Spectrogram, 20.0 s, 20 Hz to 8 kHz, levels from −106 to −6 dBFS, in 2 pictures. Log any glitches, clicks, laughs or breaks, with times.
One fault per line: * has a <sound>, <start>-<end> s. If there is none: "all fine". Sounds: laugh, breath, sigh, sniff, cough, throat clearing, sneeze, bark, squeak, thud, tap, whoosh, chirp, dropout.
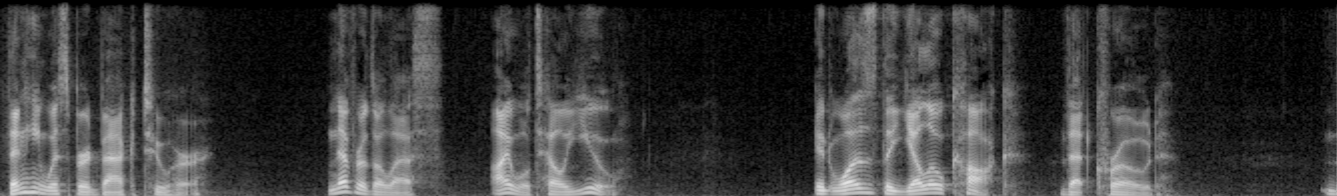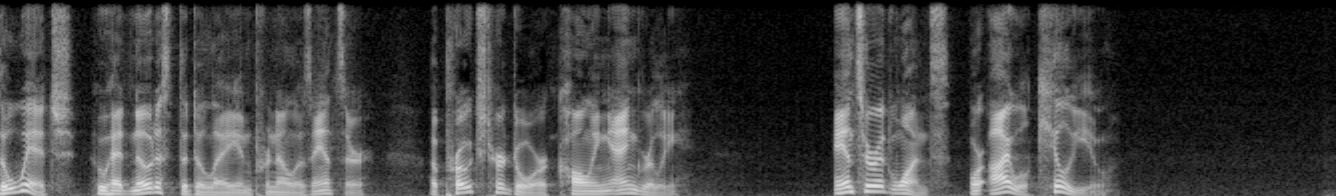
all fine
